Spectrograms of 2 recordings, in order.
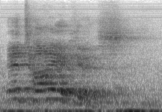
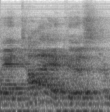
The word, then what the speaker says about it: Antiochus: This is Antiochus. Did I say it right? Antiochus.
